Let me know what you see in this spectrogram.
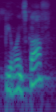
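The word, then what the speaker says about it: Bjørnskov: I never know how to pronounce the O with the slash in it, but I believe it's Bjornskov.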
